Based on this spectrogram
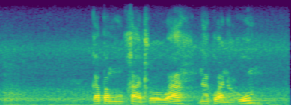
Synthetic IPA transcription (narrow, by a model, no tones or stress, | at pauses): kʼapʼamʊk͡xʰat͡ɬʼɔwanakʼwanaʔʊ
